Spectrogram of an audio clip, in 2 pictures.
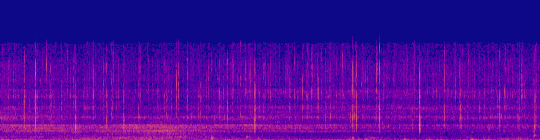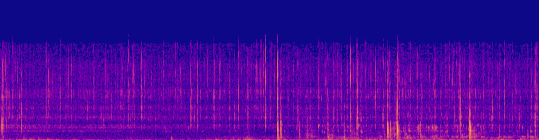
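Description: Underwater sound picked up by a submerged camera: a muffled low rumble of moving water with scattered clicks and pops, which grow busier near the end.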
